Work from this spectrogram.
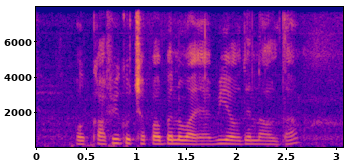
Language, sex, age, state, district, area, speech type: Punjabi, female, 18-30, Punjab, Gurdaspur, urban, spontaneous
